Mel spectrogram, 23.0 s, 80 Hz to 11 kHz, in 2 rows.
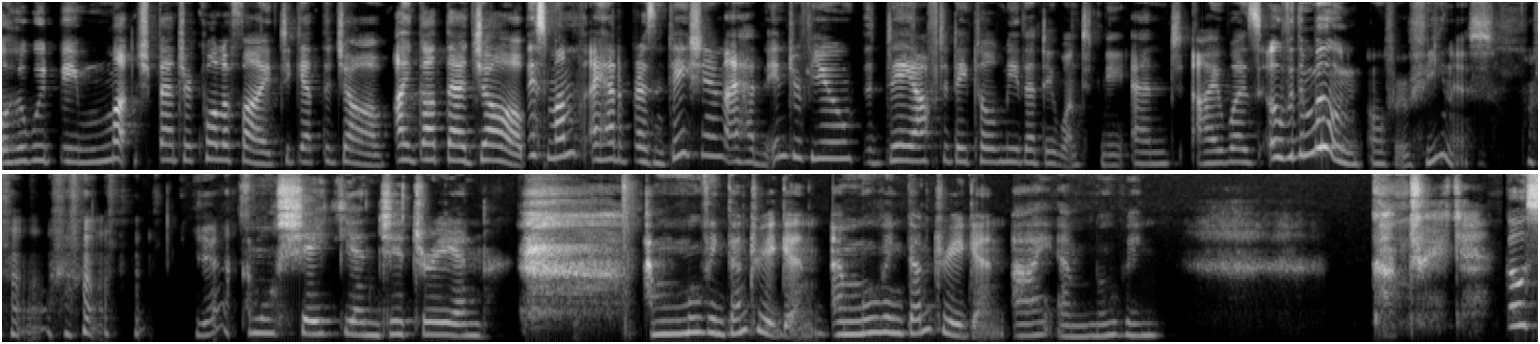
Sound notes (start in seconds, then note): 11.4 chuckles; 15.9 sighs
